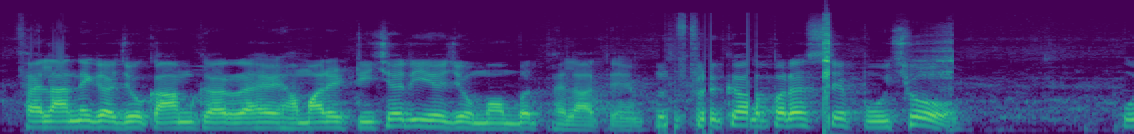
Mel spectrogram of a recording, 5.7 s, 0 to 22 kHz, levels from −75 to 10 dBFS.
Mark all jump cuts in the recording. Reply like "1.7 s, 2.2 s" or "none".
3.8 s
